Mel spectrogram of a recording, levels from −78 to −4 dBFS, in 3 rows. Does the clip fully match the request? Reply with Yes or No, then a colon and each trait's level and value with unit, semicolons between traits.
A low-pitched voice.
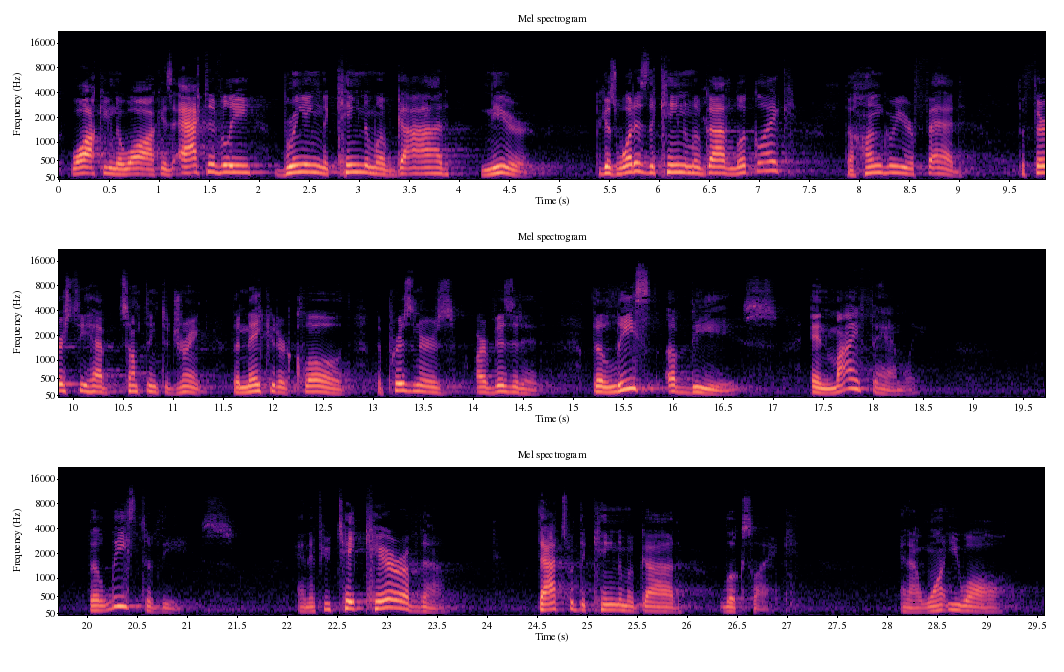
No: medium, 155 Hz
